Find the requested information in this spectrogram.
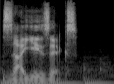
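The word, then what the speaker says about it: Zzyzx: California is home to a town named Zizix, pronounced Zayizix.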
